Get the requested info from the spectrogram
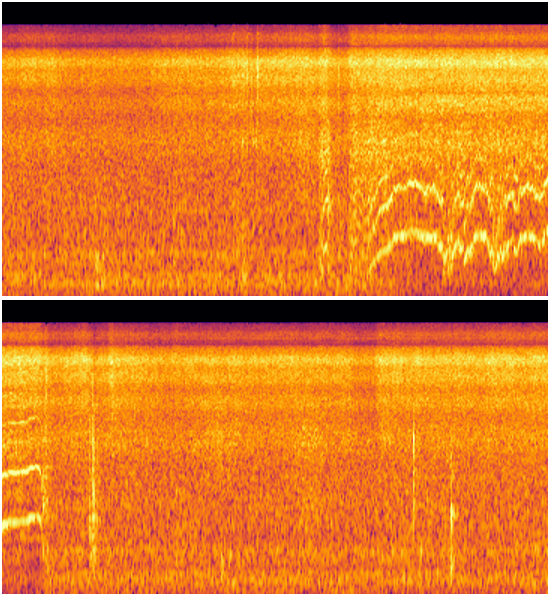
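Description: Steady factory hiss and machinery noise, with a handheld power tool's motor whining for about three seconds near the middle, its pitch rising and dipping repeatedly as it is worked. A few short knocks follow later.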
